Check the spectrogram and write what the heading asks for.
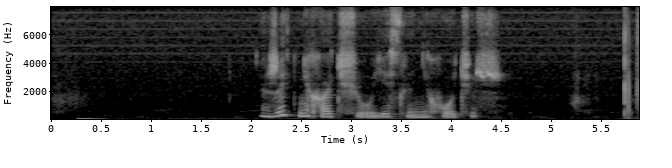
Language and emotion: Russian, sad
